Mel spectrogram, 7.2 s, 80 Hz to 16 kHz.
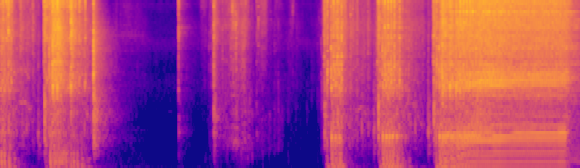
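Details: Stihl MS271 chainsaw, hard to start, suspected bad fuel; tank clean, refilled with fresh mixed fuel: choppy starting bursts, then catches and holds steady even run; still hard to start at first but now idles, revs, runs pretty good.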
